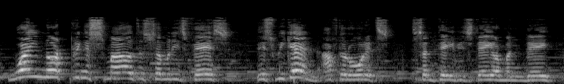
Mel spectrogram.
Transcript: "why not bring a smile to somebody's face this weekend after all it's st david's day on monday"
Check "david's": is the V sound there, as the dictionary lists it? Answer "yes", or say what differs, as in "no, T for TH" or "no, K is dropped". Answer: yes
